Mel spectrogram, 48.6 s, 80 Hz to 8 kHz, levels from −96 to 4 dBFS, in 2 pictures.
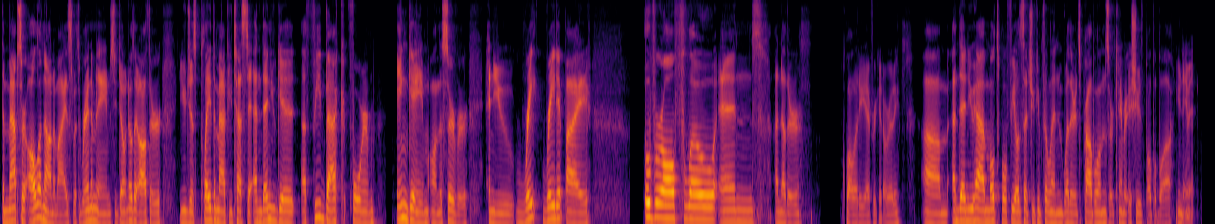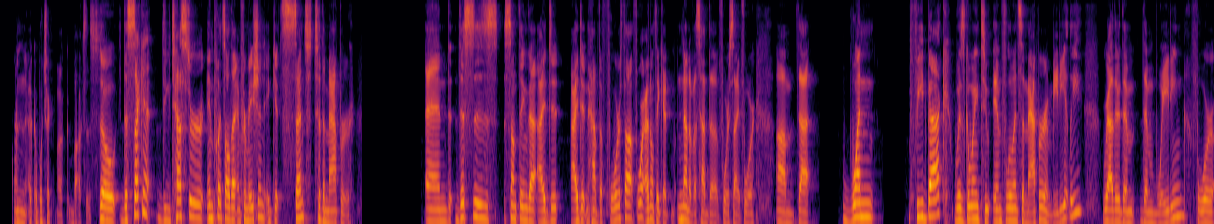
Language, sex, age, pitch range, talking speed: English, male, 30-49, 130-160 Hz, 160 wpm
